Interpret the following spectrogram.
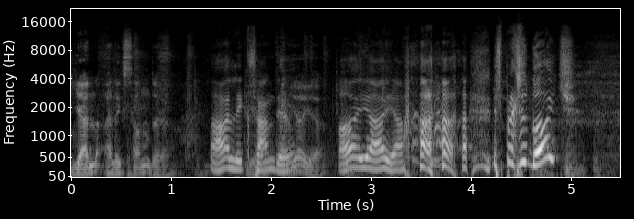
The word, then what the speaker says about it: Jann Halexander: me mandó tu nombre, lo escribió con H, Alexander. Está bien así. ¿Y cómo lo pronuncian? Porque cuando dije, ay, bueno, este tío tiene también una cosa así muy nórdica, Alexander. Y entonces, pues te pregunto, ¿cómo lo pronuncias? Es Jan Alexander.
